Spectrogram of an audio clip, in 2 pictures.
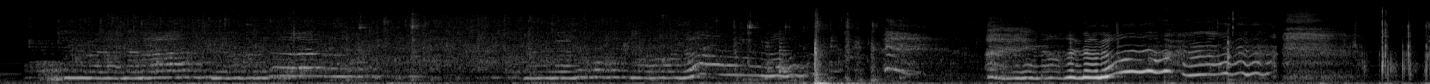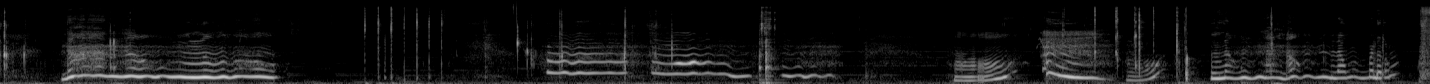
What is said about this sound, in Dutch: Eh, het duurt heel lang, maar ik wil toch eens misschien de eerste 30 seconden of zo laten horen. En eh, ja, eh, met geluiden probeert hij heel tijd Happy Birthday te zingen of zoiets.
